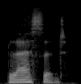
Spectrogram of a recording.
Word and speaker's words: blessed: since canonised but then only blessed, with two syllables.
